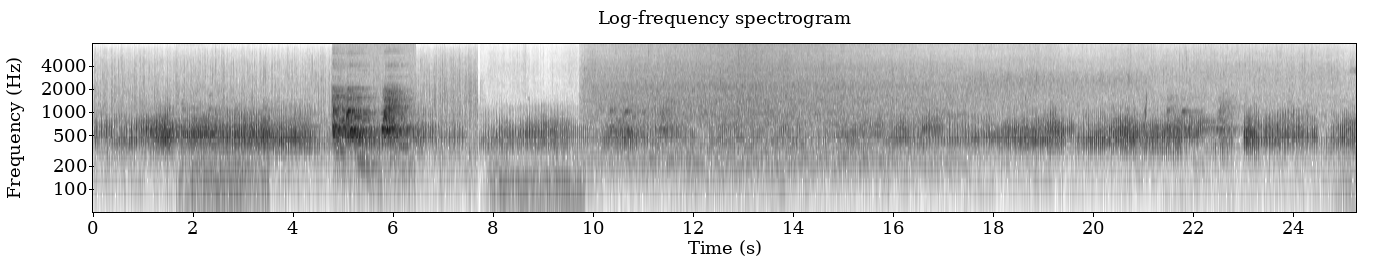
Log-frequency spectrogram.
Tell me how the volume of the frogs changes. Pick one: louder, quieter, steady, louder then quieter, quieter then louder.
quieter then louder.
